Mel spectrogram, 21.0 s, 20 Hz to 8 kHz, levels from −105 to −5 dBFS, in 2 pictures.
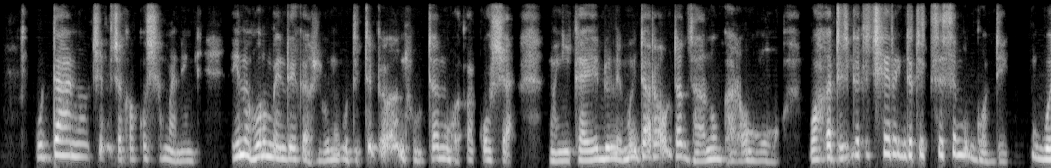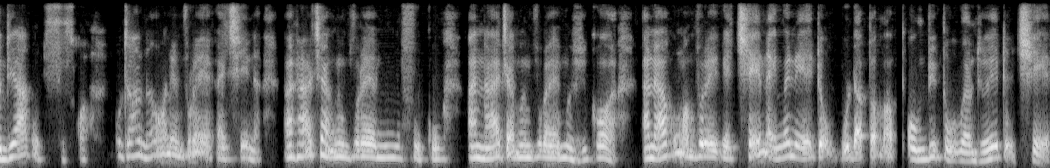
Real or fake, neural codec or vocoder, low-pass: fake; codec, 16 kHz, 2 kbps, FunCodec, trained on Chinese and English, 25 frames a second; 7.2 kHz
